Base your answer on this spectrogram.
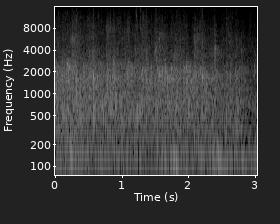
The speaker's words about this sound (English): And let's give this group a round of applause, right? Leading us in worship, doing great.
